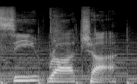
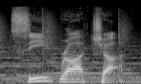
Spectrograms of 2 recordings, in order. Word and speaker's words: Sriracha: It's Sriracha. Don't bother paying attention to that first R. Sriracha. 3 separate syllables. Okay, you try. Sriracha.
